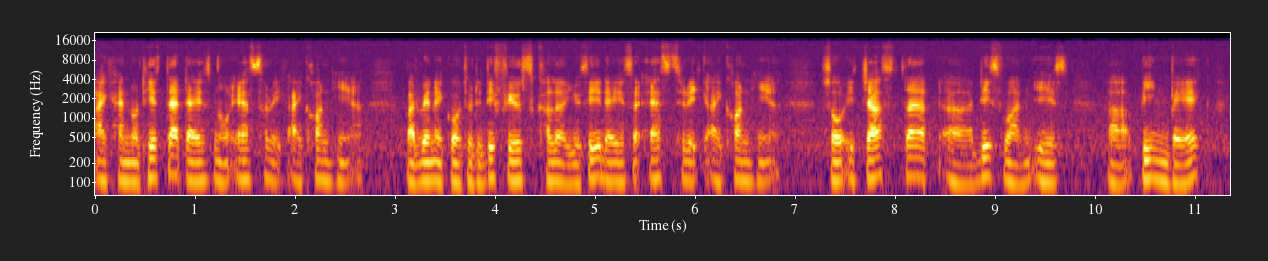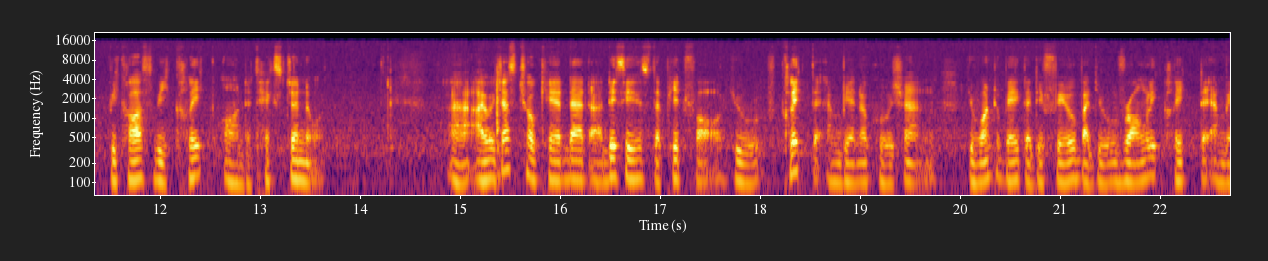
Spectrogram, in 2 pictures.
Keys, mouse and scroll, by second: 2.9 click, 6.4-9.3 drag, 11.8 click, 12.5 click, 15.7 middle click, 18.2 click.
